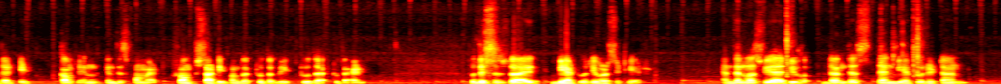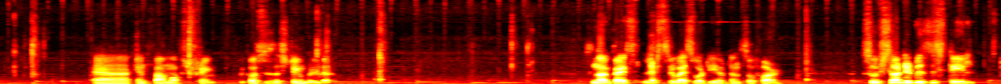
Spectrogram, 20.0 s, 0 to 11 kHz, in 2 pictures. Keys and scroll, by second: 11.7 Return, 12.9 ctrl+alt+l.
